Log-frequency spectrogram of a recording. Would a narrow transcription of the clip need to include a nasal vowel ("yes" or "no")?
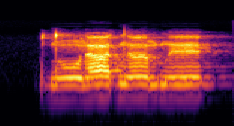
yes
